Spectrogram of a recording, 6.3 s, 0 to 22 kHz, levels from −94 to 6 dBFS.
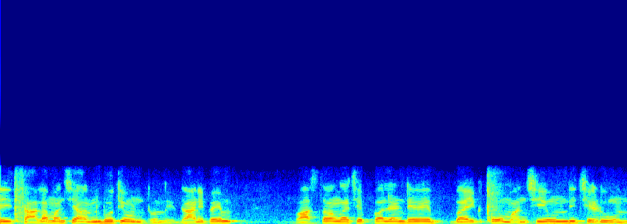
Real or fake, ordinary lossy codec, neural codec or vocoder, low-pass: real; Opus, 16 kbps; none; 5.4 kHz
